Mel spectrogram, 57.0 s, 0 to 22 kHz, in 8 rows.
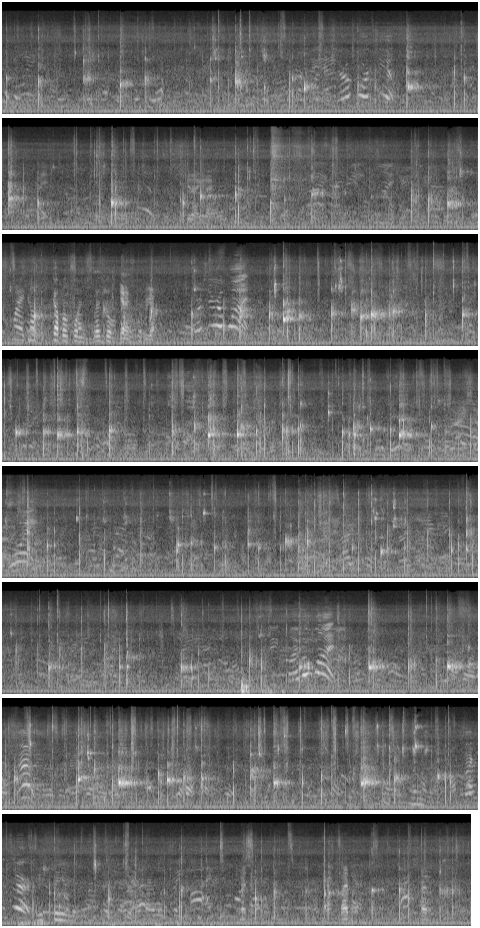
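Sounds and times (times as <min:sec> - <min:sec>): paddles striking plastic ball: 0:38.4 - 0:49.7.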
